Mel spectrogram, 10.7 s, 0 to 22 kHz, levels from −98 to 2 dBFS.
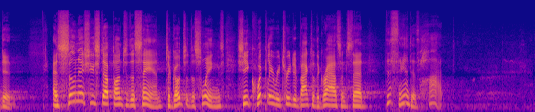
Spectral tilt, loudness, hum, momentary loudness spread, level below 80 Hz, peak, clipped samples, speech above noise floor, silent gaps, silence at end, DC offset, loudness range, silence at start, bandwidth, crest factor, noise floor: -4.5 dB/octave; -26 LUFS; none; 15 LU; -66 dBFS; -8 dBFS; under 0.1%; 37 dB; none; 1.9 s; under 0.1%; 8 LU; 0 s; 16 kHz; 20 dB; -63 dBFS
